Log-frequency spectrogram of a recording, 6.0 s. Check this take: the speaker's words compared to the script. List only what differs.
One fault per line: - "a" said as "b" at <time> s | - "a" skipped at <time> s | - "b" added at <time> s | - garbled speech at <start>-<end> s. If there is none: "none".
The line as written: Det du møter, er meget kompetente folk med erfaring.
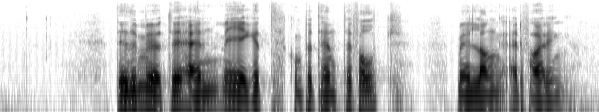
- "lang" added at 4.7 s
